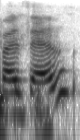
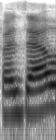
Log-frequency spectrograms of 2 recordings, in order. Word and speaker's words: Fazel: I know it's difficult you can call me fazel it's easy for you felle okay fazel I can handle I can do that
